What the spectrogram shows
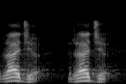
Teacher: تو یہ جیم ساکن ہے. تو جب جیم ساکن ہو تو اس کی آواز کو شیک کرتے ہیں، شیک، آواز کو ہلاتے ہیں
